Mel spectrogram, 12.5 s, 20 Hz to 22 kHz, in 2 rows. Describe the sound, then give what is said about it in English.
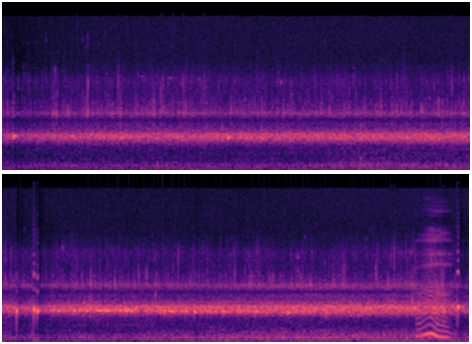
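Underwater pond soundscape from a hydrophone on a self-contained, solar-powered live stream that runs during daylight hours: a steady mid-pitched hum over constant fizzing hiss, with scattered faint ticks, one sharp click partway through, and a quick rising chirp near the end. “So essentially, during all the daylight hours of every day, 365 days a year, if you wanted to see here, that is, what it sounds like in these hidden areas under the water, then you could tune in to that stream.”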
